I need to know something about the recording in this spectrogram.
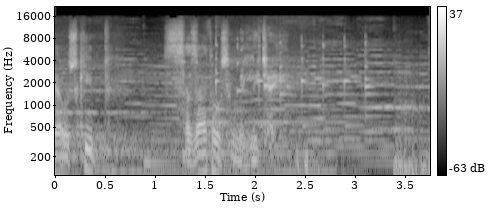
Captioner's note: Phone ringing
